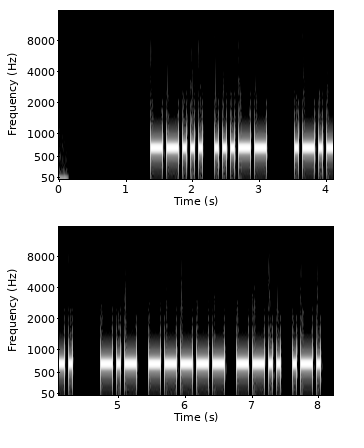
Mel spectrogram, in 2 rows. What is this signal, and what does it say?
Morse code, heard as a keyed tone, about 20 wpm, 700 Hz. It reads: 73 <AR> K0ZR
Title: K1USN SST QSO Practice 20wpm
